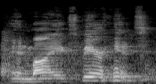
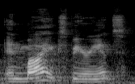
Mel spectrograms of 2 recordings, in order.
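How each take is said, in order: First: The phrase is said slowly and deliberately. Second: The phrase is said at a normal pace.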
